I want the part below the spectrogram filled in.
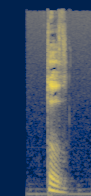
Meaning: salt
- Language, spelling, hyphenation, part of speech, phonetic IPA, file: Bashkir, тоҙ, тоҙ, noun, [tʊ̞ð], Ba-тоҙ.ogg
